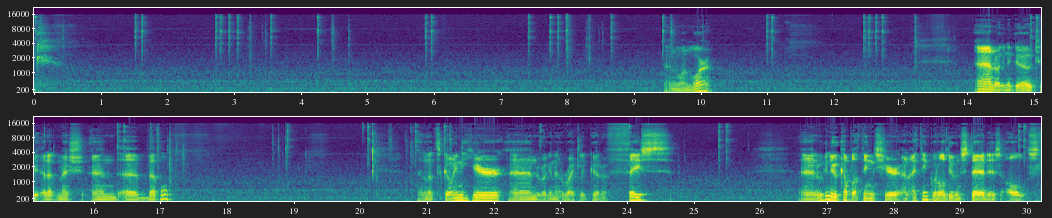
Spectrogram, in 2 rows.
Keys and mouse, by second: 1.5 shift+click, 2.7 shift+click, 2.9 shift+click, 3.6 alt+click, 5.9 shift+click, 7.4 shift+click, 7.8 shift+click, 8.7 alt+click, 11.0 shift+click, 12.4 shift+click, 12.6 shift+click, 18.9-20.1 alt+drag, 20.8 alt+click, 22.7-24.0 right drag, 25.4 click, 29.9 click.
